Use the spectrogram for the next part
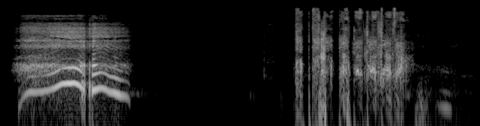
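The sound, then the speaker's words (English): A voice imitates a church audience's shocked gasp, a loud, drawn-out voiced intake lasting about a second. After a short silence comes a stretch of scratchy, breathy rustling. “I know some churches, if a woman walks in the back and she's wearing slacks, there's a holy gasp.”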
